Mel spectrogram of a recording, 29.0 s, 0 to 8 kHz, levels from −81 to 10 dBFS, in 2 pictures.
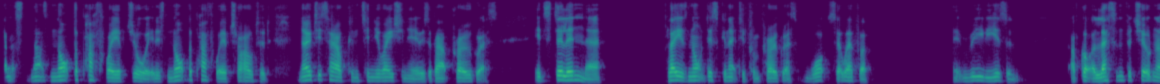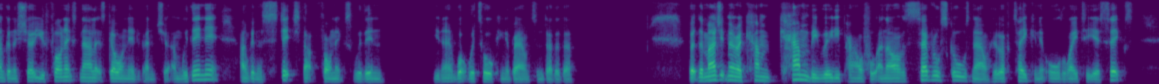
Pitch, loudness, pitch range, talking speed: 130 Hz, -29 LUFS, 105-145 Hz, 205 wpm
